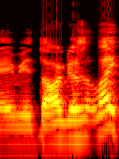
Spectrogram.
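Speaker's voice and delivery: plain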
